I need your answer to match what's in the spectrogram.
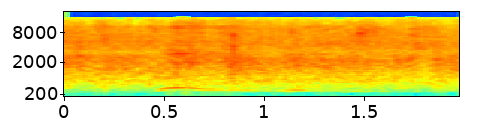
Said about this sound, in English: So could we give our kiddos a round of applause so I can collect myself for a few minutes?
